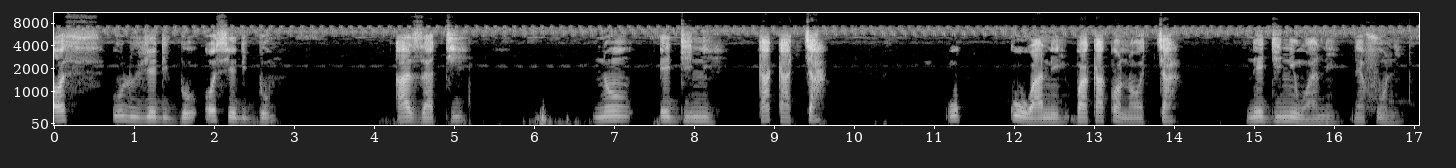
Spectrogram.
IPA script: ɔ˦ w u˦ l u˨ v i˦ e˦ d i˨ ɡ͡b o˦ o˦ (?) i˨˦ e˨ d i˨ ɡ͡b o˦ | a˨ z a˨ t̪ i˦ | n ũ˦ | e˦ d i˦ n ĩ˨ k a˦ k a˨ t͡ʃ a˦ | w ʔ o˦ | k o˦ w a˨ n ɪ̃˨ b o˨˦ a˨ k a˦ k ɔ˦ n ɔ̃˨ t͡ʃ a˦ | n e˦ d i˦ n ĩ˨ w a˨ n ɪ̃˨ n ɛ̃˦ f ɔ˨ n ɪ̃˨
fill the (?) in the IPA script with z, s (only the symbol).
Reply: s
